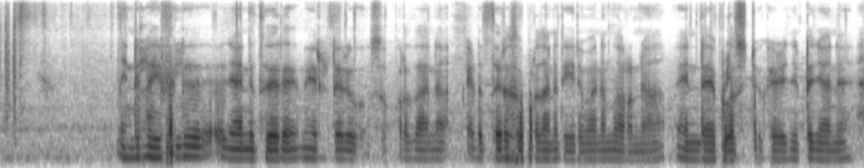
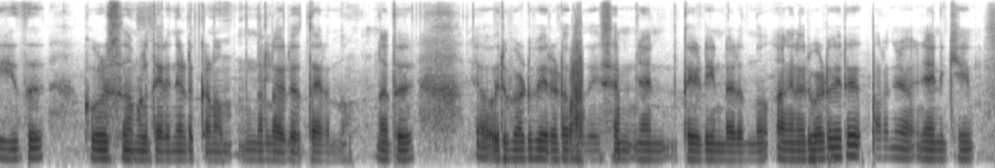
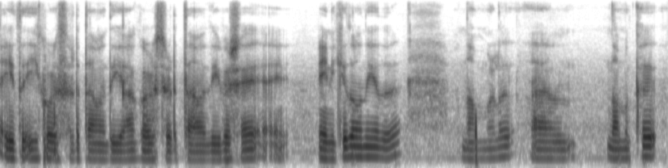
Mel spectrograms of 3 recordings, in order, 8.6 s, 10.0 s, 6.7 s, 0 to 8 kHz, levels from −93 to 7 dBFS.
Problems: none marked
